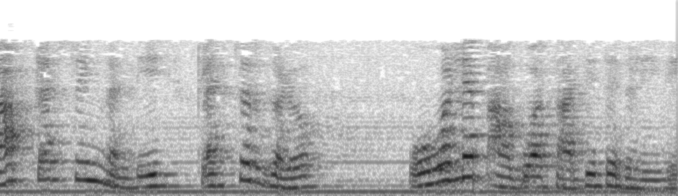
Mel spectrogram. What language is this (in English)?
Kannada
